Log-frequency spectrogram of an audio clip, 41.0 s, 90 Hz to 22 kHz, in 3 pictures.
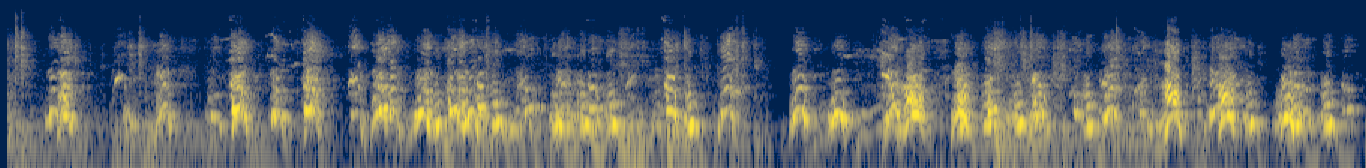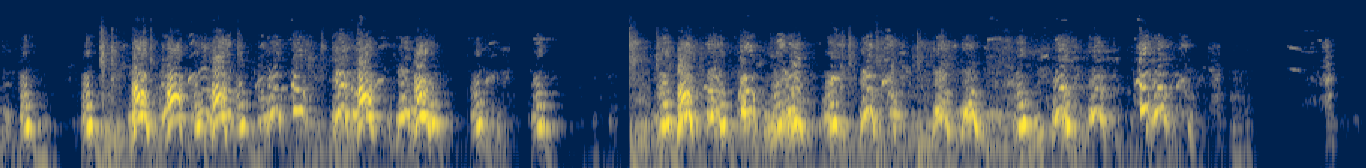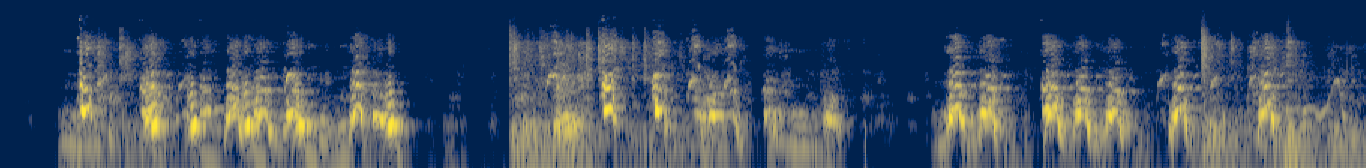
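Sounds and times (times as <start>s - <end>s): large dog barking: 0.2s - 19.4s, 20.0s - 25.6s, 27.9s - 31.6s, 32.8s - 35.8s, 36.6s - 40.8s.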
